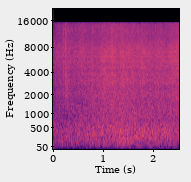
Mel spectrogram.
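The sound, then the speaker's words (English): Pacific Ocean waves wrap around and crash against China Point, a rocky point jutting into Monterey Bay on the central coast of California. The surf makes a steady, full roar with wind blowing over it and no voices. “It's close enough to the Pacific Ocean so that the waves wrap around and really smack it.”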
